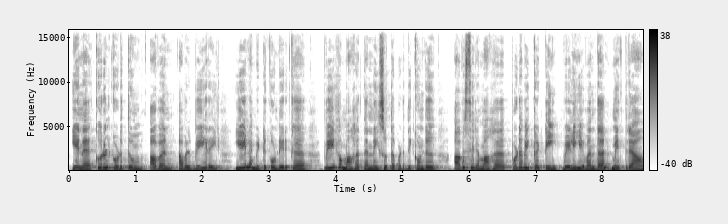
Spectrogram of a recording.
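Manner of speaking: usual speaking voice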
